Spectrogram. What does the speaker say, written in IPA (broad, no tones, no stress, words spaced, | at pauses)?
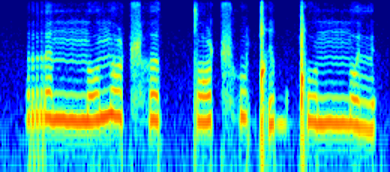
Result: rɛnːo noʈ͡ʂʰə tːɔʈ͡ʂʰuǃʼib ǃunːolʲ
